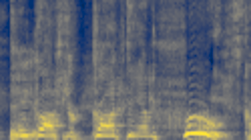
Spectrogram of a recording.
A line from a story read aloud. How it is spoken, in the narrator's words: Carl shouted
